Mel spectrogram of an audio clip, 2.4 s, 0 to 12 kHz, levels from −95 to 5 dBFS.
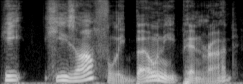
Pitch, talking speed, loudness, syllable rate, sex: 150 Hz, 100 wpm, -19 LUFS, 3.8 syllables/s, male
